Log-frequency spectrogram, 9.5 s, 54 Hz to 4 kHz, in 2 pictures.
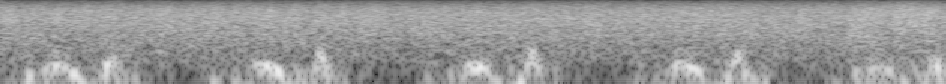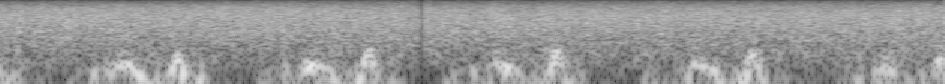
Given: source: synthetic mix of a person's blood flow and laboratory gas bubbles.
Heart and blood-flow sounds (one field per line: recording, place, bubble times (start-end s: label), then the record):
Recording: Doppler ultrasound of blood flow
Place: precordium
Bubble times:
no bubbles
From the record:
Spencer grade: 0 (complete lack of bubble signals)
